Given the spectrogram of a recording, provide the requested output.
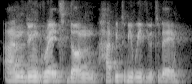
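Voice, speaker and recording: A man's voice: mid-range voice, fairly even intonation, normal speed, a bit bright. A man from Martinique with a French accent, answering interview questions as a guest executive, hesitant and full of fillers. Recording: roomy echo.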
